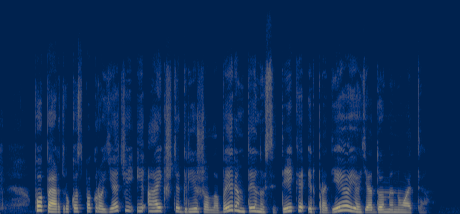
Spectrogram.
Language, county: Lithuanian, Kaunas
